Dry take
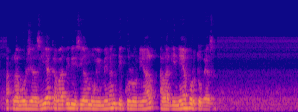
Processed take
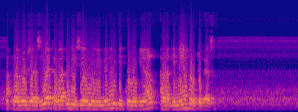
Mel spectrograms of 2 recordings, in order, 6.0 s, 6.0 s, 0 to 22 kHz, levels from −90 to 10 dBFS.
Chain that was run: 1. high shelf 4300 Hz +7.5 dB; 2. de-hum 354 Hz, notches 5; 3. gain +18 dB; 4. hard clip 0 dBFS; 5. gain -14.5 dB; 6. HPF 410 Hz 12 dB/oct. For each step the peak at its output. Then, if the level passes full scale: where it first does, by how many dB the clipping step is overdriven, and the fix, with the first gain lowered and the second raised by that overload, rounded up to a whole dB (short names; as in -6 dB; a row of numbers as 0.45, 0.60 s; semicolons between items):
-9.0, -9.0, +9.0, 0.0, -14.5, -11.5 dBFS; step 3, 9.0 dB; step 3 +9 dB, step 5 -5.5 dB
